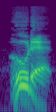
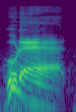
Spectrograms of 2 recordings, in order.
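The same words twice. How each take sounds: First: Numb lips, words slurred; numb from the dentist. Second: Numb lips, lower and slurred; numb from the dentist. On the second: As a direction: mumble it through numb lips. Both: Real, not acted. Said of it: "My lips are numb".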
